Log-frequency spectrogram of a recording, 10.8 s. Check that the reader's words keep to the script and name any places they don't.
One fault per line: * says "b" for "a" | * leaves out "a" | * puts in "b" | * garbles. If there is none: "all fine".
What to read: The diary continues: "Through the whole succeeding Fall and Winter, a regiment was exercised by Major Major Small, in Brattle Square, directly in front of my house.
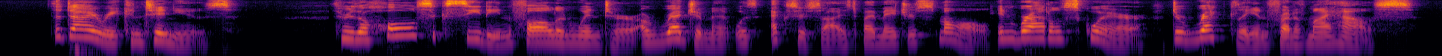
* leaves out "Major"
